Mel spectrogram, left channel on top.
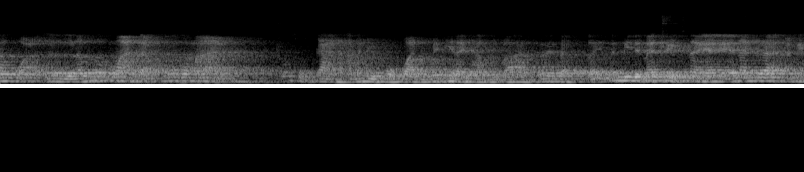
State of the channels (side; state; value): right; silent; 56 dB below the other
